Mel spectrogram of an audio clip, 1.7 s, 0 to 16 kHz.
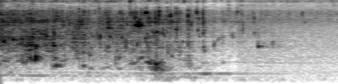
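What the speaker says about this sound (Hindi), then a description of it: "यहाँ पे मैंने ली है बर्तन, 1 लीटर हम पानी डालेंगे" Water pours into a cooking pot as a steady splashing stream, a litre being added for a sharbat syrup, fairly close and tapering off slightly toward the end, with no talk over it.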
